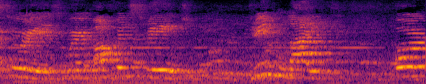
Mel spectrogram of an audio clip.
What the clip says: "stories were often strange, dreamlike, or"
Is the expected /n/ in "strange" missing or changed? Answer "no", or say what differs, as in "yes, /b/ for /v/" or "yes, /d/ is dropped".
yes, /n/ is dropped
